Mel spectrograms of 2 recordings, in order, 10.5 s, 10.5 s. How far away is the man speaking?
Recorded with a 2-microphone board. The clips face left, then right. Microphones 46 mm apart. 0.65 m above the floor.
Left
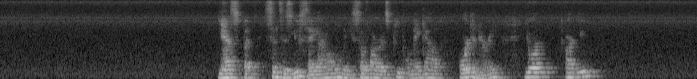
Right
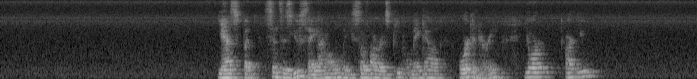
About 2.5 m.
